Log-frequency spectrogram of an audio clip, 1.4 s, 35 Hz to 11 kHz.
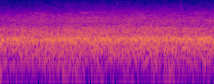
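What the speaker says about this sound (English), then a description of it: "The crowd has picked up." Rugby crowd at an Ireland v England Six Nations match in 2005, a steady, dense roar of voices and cheering filling the stadium without letting up.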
